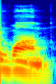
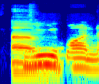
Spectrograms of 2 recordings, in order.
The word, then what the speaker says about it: Yuan: I'm trying not to say Juan, which would be wrong. Yuan, I think something like that.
